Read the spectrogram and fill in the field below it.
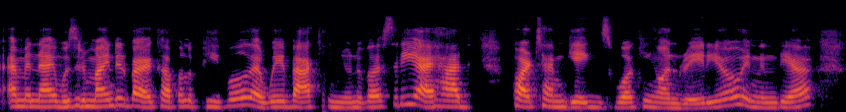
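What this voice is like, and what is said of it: Indian-accented English. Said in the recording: “people leaning forward and asking me to repeat myself because they didn't understand my accent”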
